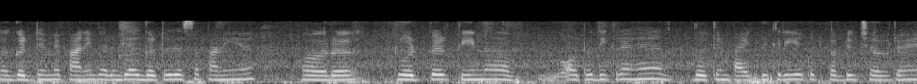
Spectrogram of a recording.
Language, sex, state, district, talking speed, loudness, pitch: Hindi, female, Bihar, Patna, 190 wpm, -15 LUFS, 210 Hz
